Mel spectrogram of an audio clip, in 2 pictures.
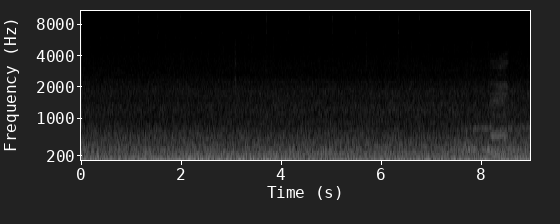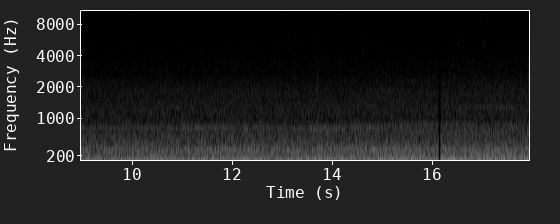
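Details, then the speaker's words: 2011 Nissan Rogue on new balanced tires and new brakes, accelerating to 60 mph then coasting down: steady low tire and road rumble, no hum, buzz or vibration: normal road noise at highway speed. "I do not feel any vibration in the pedal or in the steering wheel. I don't really hear a hum or a sound like I'm in a jet plane or a buzz."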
